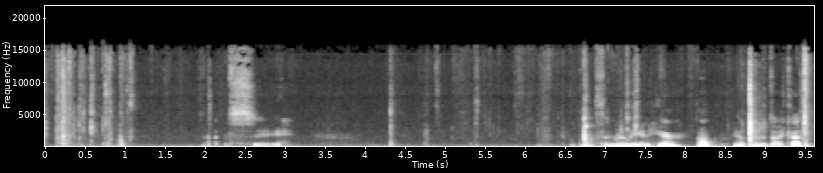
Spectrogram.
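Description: Trading cards rustle and flick as they are shuffled by hand.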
